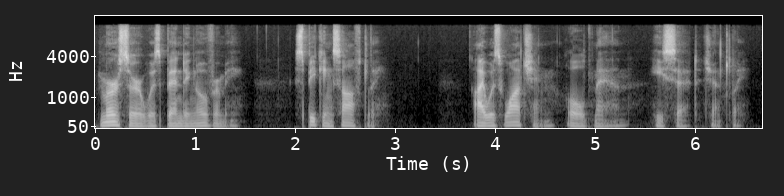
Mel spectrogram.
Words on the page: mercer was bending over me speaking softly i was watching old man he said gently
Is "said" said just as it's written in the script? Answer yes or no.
yes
